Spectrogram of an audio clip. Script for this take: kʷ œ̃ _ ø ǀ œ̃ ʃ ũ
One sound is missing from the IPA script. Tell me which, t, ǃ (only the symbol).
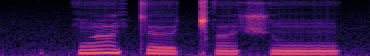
t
